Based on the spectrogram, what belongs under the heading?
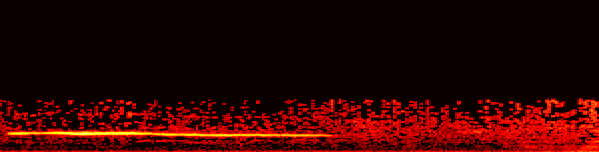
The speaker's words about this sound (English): I'll give a whistle, if I may. Yes, go on. Whistle away.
